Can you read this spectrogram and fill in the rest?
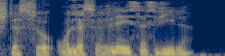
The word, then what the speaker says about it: Plessisville: Plessisville. – Ah, il y a toujours les dedans. – Il y a toujours l'S.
